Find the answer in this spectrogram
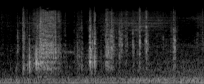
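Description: A sheet of paper being turned over and handled by hand, rustling, with a louder rustle about half a second in and several short crackles.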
